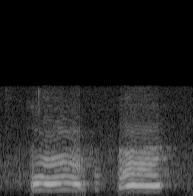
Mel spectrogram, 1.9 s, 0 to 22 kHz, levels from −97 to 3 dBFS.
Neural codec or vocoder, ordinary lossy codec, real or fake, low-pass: none; none; real; 3.6 kHz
